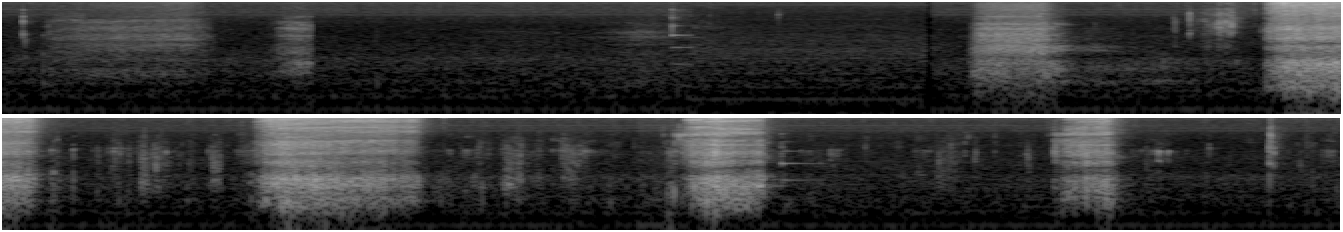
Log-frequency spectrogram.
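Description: A person slurping hot instant ramyeon noodles, five slurps spread out with pauses between, the longest near the middle.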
